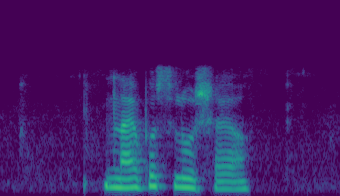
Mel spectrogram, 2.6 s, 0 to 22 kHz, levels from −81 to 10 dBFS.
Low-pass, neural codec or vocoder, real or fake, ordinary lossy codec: 5.4 kHz; codec, 16 kHz, 2 kbps, X-Codec, WavLM features, trained on Multilingual LibriSpeech; fake; Opus, 32 kbps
